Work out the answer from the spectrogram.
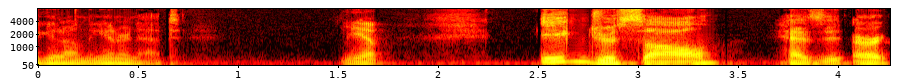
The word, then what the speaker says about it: Yggdrasil: their system to get on the internet yep egg drasol has our igdrasil as it is pronounced is the world tree norse mythology and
